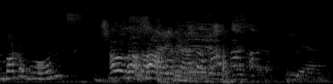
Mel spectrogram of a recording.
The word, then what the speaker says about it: macarons: It's pronounced macarons. Oh, sorry. Yeah, macaroons.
